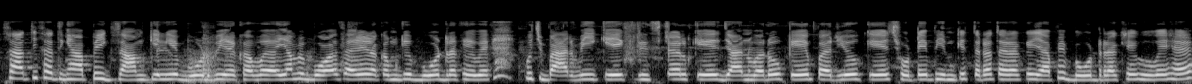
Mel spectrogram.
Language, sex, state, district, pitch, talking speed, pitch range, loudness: Hindi, female, Maharashtra, Pune, 225 Hz, 215 wpm, 220-235 Hz, -14 LUFS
